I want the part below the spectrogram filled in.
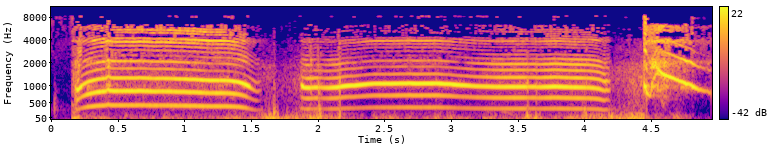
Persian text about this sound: گریه این کودک از گرسنگی است.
